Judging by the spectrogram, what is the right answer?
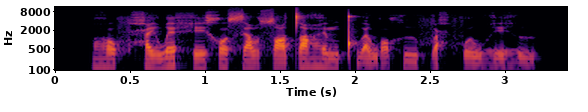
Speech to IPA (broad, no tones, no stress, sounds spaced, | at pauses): ɦ ɔ f ħ e w ɛ h e x ɔ s ɛ w sˤ u tˤ ɯ ɦ ɛ m kʷʼ a w ɔ x ɯ f ɯ ħ f ɤ w ɦ e ɦ ɯ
